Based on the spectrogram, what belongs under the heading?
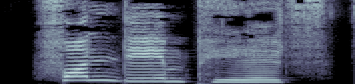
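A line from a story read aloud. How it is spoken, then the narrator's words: Caterpillar answering unasked question. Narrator (German): sagte die Raupe, gerade als wenn sie laut gefragt hätte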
